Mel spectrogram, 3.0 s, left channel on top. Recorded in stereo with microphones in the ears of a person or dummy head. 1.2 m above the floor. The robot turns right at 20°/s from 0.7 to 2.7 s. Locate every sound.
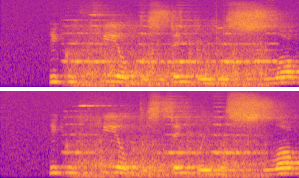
0.5 s a woman speaking: 165° left, 3 m; by 2.9 s 155° right, 3 m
